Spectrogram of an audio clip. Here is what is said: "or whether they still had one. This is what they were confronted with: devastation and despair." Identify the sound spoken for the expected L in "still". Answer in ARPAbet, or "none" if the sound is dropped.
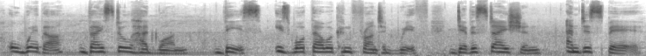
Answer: L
